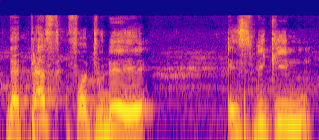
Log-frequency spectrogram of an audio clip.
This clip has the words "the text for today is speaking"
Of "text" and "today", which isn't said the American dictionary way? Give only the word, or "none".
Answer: text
